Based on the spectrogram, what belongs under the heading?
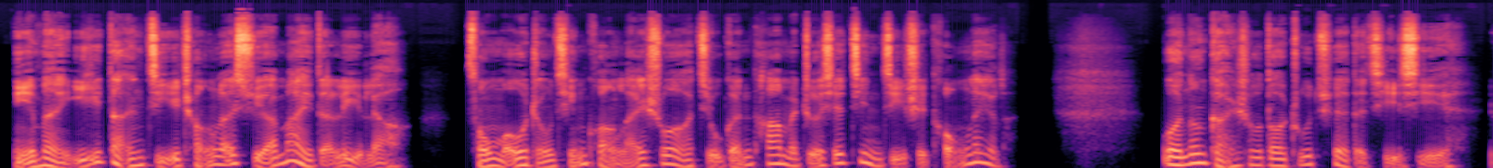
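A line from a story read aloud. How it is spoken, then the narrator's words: Old woman, sighing. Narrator (Chinese): 奶奶一叹说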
